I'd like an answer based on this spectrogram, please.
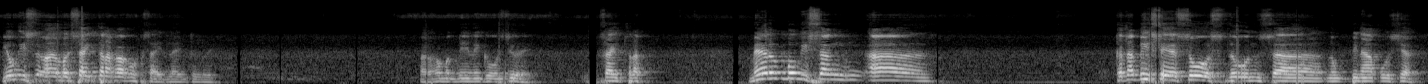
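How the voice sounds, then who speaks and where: High-voiced man preaching. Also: expressive, measured pace, pauses often, echoey room, rough recording. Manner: preaching with sudden loud rises and soft drops; mixes English phrases into his preaching. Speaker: pastor. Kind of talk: sermon.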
